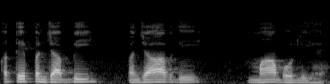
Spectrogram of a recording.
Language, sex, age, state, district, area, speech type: Punjabi, male, 30-45, Punjab, Mansa, rural, spontaneous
